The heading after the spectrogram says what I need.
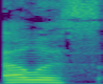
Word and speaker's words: Ellis: Why do you call him Alice, Mom? Because that's his name, sweetie. It's Ellis, I muttered. Pronounced Eli.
